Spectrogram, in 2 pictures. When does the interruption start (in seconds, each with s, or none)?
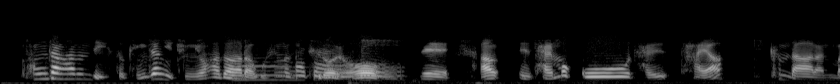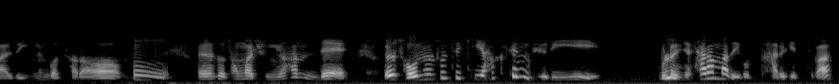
2.3 s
